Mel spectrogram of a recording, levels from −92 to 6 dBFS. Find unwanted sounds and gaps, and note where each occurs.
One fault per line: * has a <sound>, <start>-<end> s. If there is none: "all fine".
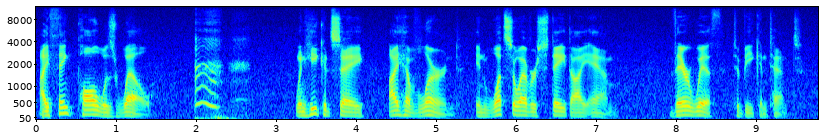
* has a breath, 2.0-2.7 s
